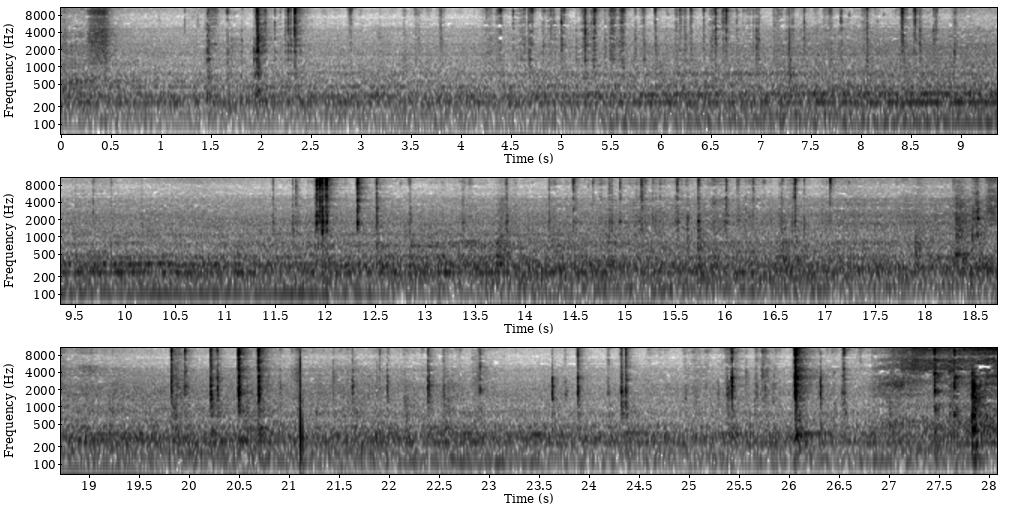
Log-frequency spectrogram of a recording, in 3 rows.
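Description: Scattered clicks and light knocks of plastic and metal as the HP LaserJet P1005's main circuit board is fitted back onto the printer's side frame and its cables handled, over a faint steady hum.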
